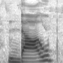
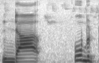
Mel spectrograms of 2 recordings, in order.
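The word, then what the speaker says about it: doubt: ओ यू बी टी तो यहां देखिए टी के बाद बी आया तो बी साइलेंट है तो इसको आप डाउट नहीं पढ़ोगे क्योंकि बहुत बच्चे होते हैं इसको डा उबट पढ़ देते हैं नहीं इसको आपको डाउट पढ़ना है क्या पढ़ना है डाउट पढ़ना है डा उबट नहीं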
